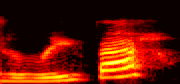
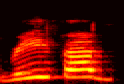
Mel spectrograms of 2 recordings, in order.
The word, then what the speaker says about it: Repha: be talking about that today her name is rifa did i pronounce that right yes you did rifa buchmann hi thank you for joining us today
